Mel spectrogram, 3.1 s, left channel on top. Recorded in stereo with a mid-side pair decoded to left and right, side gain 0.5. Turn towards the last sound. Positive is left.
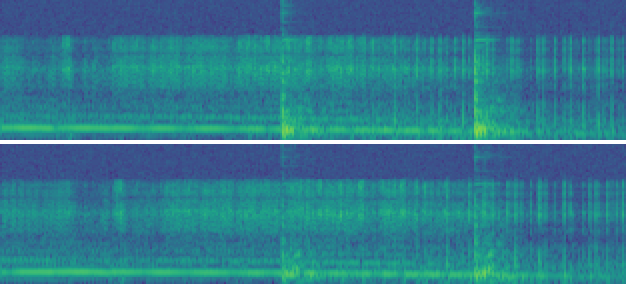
turn(degrees=45)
